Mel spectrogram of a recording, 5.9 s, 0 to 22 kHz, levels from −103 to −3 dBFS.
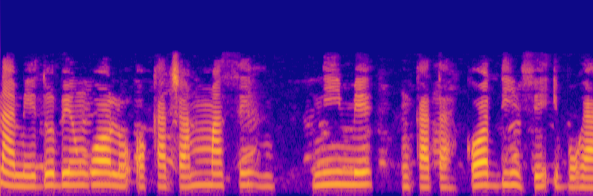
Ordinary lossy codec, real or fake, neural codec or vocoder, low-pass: none; real; none; 7.2 kHz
